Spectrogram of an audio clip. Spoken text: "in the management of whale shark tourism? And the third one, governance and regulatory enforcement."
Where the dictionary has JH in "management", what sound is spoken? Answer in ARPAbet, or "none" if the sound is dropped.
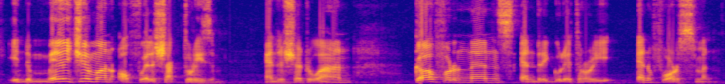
none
